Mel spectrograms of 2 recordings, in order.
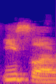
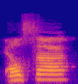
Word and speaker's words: Isla: three days now okay it's the common that's very that's the very common mispronunciation Elsa is like a third and then like Ilya people come out of nowhere with that one that's probably what this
